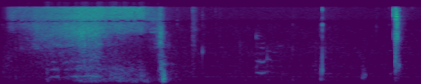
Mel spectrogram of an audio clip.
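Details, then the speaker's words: A podcast host's own mechanical ventilator is heard during his spoken intro: a rising hiss of delivered air, then a thump and several sharp clicks, one ventilator breath cycle. "hello everyone my name is that noise you're hearing my ventilator and thank you for tuning into Bates Turner's they were not my stories podcast"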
